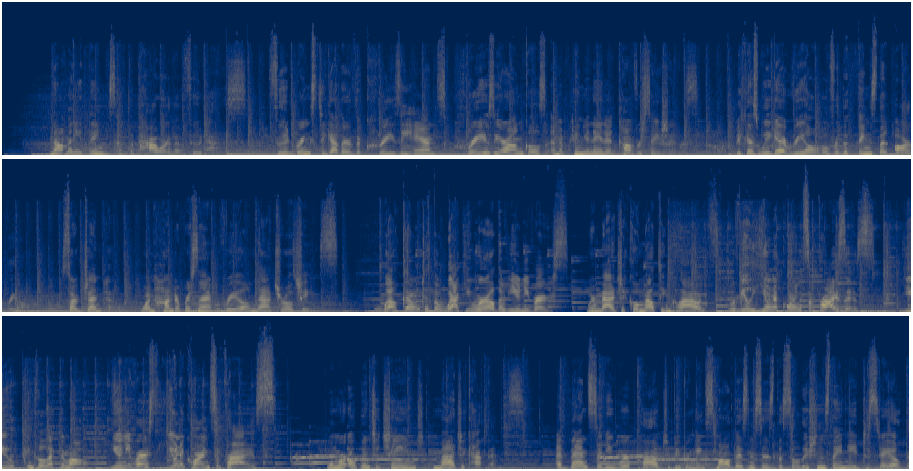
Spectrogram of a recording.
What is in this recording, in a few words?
commercial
